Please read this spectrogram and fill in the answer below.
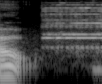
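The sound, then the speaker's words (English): A telephone rings, interrupting a talk. A short spoken sound comes first, then a steady electronic ring with a sustained, even tone that holds to the end. “I am truly sorry about that phone call. That was my wife. I had to answer it.”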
